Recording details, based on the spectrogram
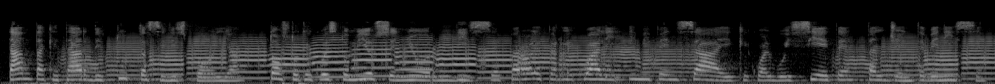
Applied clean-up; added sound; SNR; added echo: none; Trumpet; 2 dB; none.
